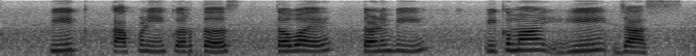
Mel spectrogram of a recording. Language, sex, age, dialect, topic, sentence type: Marathi, female, 31-35, Northern Konkan, agriculture, statement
